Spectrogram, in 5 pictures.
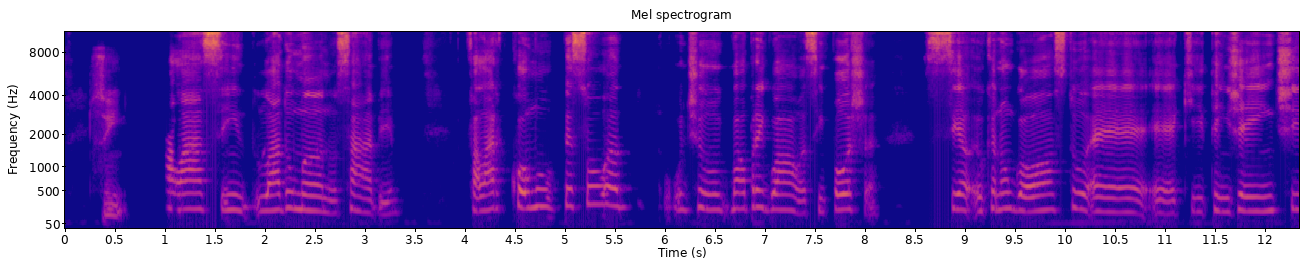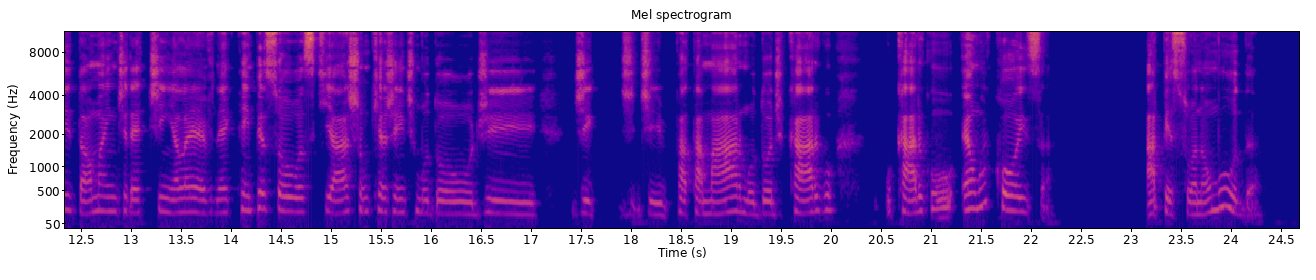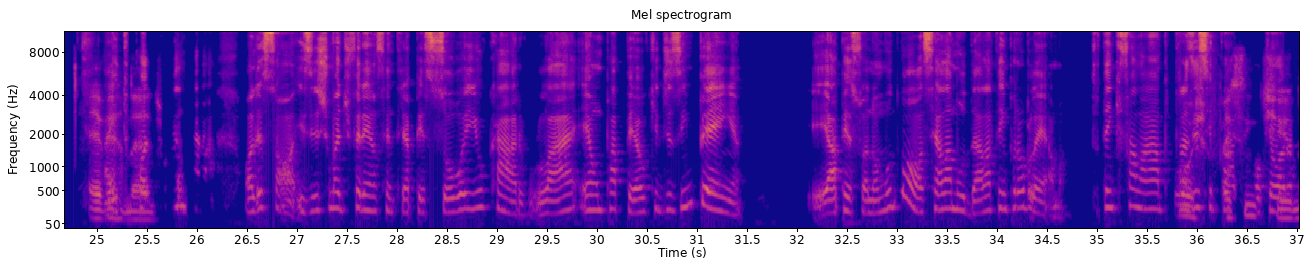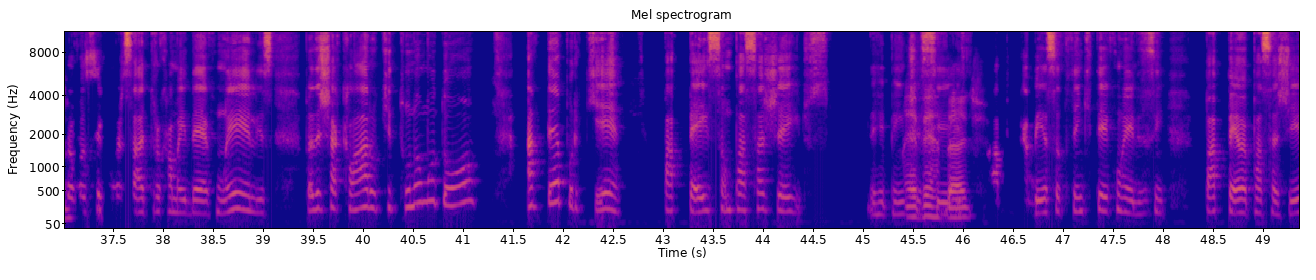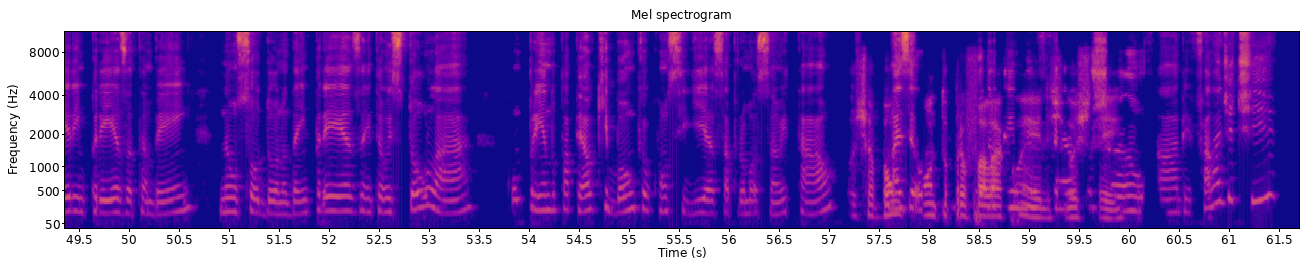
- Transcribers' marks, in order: other background noise; tapping; unintelligible speech
- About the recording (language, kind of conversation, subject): Portuguese, advice, Como lidar com a pressão social e as expectativas externas quando uma nova posição muda a forma como os outros me tratam?
- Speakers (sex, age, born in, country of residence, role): female, 55-59, Brazil, United States, advisor; male, 35-39, Brazil, Spain, user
